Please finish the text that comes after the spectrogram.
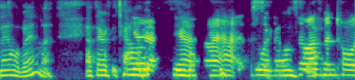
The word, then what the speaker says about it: Talladega: Now, when everybody's there, you can pronounce it exactly like you said, Talladega. But now the people who live there say Talladega. You know, like in the ditch. So that's how we say it down there.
